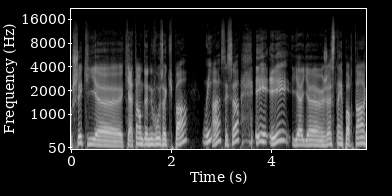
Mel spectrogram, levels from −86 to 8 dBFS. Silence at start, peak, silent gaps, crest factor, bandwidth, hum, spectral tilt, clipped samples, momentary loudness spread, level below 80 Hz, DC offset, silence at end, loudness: 0 s; -4 dBFS; none; 14 dB; 13.5 kHz; none; -6.5 dB/octave; under 0.1%; 5 LU; -42 dBFS; under 0.1%; 0 s; -19 LUFS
